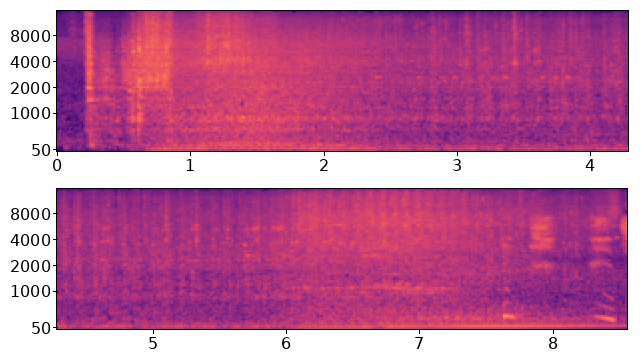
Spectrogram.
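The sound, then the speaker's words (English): A car engine cranks briefly and catches, then settles into a steady low rumble that swells slightly near the end, as if revved. “driving a stolen car in jackal costumes.”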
